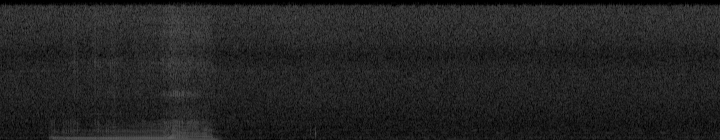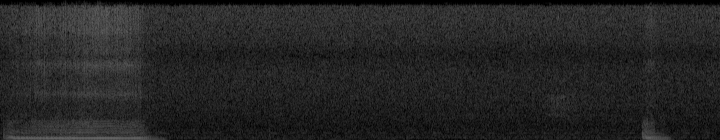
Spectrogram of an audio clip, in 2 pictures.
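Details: Pet cat that snores all the time, asleep: two long, rough, buzzing snores on slow breaths, then a short third one, over steady room hum.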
